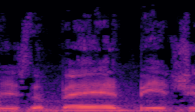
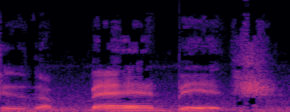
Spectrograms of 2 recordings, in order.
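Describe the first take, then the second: First: "bad" lightly leaned on; "bad" said with approval, not as an insult; stress on bad. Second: "bad" drawn out and stressed, words spaced; slow down and savor "bad"; "bad" stretched long and admiring. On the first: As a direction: hit "bad" as praise. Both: Shown as a demonstration. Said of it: "when I call her bitch".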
